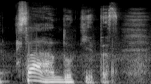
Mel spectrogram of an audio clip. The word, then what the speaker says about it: zadoquitas: E lembre-se que a pronúncia é tzadoquitas, que esses sacerdotes, eles abandonaram o templo de Jerusalém porque eles consideravam que esse templo estava corrompido.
